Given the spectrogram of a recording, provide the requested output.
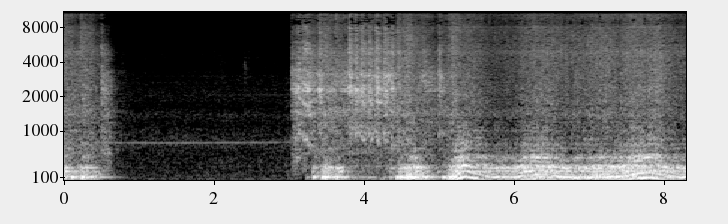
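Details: Suzuki GS1100E Mr. Turbo, first start since 1996, on choke: starter cranks, catches after a pause, climbs through rising revs and settles into a steady run; sounds fine, jetting still to be set on a dyno.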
